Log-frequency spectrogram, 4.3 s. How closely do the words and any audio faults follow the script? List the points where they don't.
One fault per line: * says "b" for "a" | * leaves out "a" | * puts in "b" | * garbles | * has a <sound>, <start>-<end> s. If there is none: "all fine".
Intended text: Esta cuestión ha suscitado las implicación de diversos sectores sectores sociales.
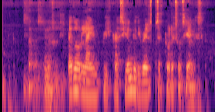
* says "la" for "las"
* has a dropout, 3.0-3.1 s
* leaves out "sectores"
